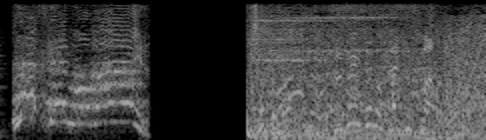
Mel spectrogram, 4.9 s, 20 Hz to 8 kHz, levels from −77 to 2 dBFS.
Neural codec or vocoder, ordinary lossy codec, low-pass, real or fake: none; Opus, 32 kbps; 7.2 kHz; real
